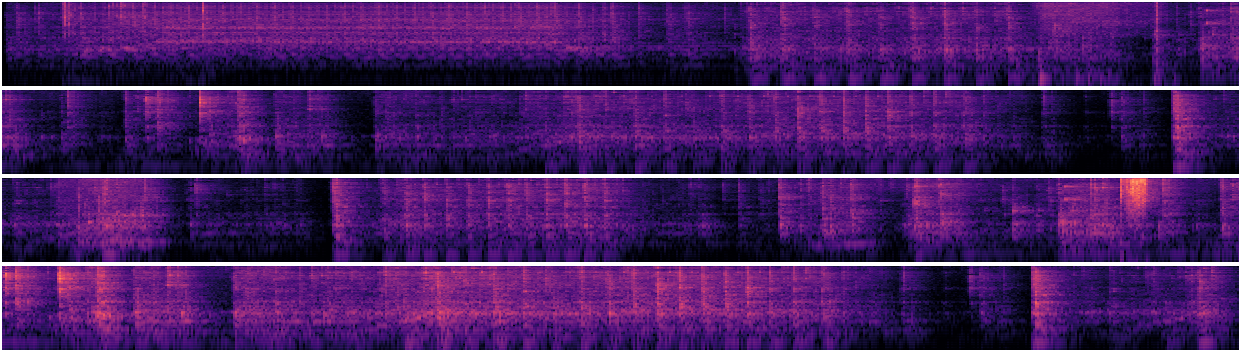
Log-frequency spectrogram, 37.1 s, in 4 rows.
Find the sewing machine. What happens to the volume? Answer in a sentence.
The loudness of the sewing machine goes up.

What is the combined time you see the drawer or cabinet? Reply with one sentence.
You can hear the drawer or cabinet for 2 seconds altogether.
